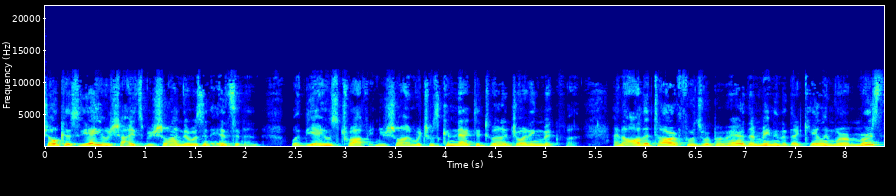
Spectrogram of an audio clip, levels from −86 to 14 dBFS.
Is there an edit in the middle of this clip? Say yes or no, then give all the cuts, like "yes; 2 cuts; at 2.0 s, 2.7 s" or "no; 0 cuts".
no; 0 cuts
